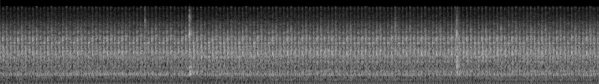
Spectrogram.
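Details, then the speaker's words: Fiat Ducato diesel van idling with a clattery tick, with sharp clunks as the clutch takes up torque about halfway through pedal release; this started right after a cambelt change that required lowering the engine, and the engine mounts are okay. "the problem I'm having is when the vehicle is running I'm getting a very distinctive clutch clunk when it takes talk"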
